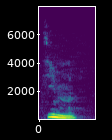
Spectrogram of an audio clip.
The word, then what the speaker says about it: Tim: Mon prénom est Tim.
